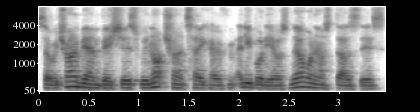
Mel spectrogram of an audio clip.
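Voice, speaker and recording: A man with a British accent speaks at a very fast pace. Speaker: industry charity representative. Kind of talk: webinar presentation.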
